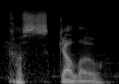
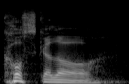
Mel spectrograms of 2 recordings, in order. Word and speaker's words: Costello: I hate that she keeps saying Costello. It's Costello. The stress in every Finnish name and word ever is on the first syllable.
